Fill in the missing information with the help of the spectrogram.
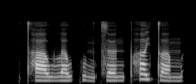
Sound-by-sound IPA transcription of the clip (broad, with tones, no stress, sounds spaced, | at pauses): t̪ʰ aː˨ w l ɐ˨˥ w kʷ ɐ˨˩ ŋ t͡s œː˨ n pʰ ɐ˥ j t̪ ɐ˨ m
